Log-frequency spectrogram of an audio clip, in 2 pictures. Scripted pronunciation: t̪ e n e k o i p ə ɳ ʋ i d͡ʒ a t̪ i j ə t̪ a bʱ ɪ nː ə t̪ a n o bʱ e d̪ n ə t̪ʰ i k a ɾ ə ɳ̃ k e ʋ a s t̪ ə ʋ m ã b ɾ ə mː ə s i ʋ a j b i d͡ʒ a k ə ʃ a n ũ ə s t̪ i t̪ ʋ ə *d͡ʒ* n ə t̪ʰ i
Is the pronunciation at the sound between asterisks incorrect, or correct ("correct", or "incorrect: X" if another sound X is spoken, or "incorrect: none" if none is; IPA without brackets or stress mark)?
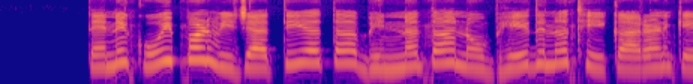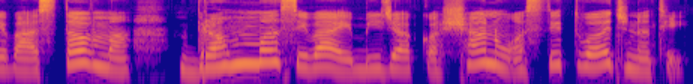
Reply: correct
